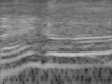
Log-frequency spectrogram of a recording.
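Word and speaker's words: Angerer: get the first down it's a-n-g-e-r-e-r pronounced anger and you know we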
